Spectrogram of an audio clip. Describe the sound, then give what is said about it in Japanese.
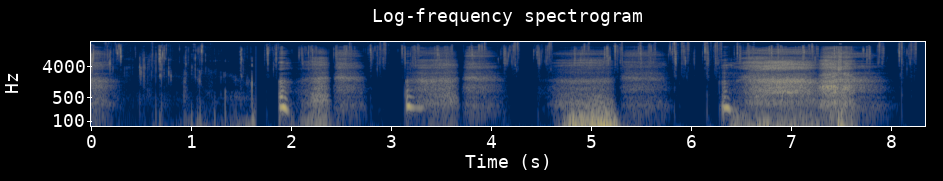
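Heavy, breathy panting and sighing from a person, a few loud exhalations separated by quiet gaps, the later breaths longer and more drawn out, with no talk. “激しい呼吸を始めてしまいましたね。”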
